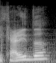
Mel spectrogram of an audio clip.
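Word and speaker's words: Caelid: Also, the pronunciation Chelid or Kelid, I'm pretty sure, yeah, it's actually supposed to be Kelid. Because NPCs say Kelid.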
